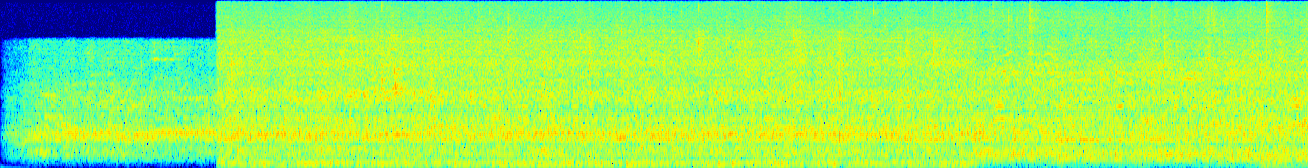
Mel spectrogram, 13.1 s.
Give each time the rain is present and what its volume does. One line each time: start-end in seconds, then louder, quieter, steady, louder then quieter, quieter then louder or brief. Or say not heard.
2.1-13.0 steady.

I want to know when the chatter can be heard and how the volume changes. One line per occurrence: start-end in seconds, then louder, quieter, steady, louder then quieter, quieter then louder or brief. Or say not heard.
0.0-13.0 steady.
